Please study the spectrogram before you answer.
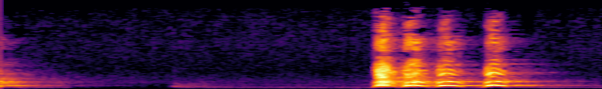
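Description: A dog gives a quick burst of four sharp, mid-pitched barks after a brief, quieter sound.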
